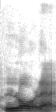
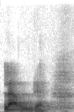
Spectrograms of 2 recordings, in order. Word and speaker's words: Laura: other possible pronunciation and the same with my name a sin father a sin louder my name is not Laura in Spanish but louder okay number two Masuka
